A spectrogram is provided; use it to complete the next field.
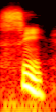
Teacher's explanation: ada huruf Sin berharakat kasrah dibaca tipis dan disertai dengan ee aliran nafas dan suara ya La uqosimu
